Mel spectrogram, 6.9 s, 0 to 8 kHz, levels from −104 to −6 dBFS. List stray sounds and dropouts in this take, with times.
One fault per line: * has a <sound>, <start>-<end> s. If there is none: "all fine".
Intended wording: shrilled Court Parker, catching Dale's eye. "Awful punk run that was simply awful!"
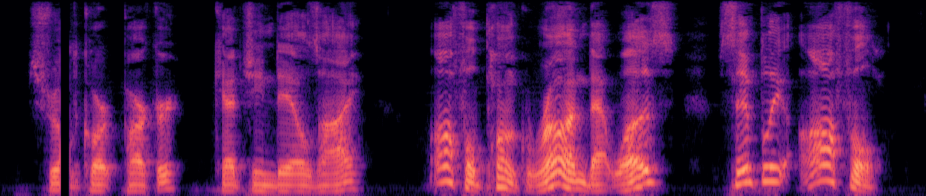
* has a dropout, 0.4-0.5 s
